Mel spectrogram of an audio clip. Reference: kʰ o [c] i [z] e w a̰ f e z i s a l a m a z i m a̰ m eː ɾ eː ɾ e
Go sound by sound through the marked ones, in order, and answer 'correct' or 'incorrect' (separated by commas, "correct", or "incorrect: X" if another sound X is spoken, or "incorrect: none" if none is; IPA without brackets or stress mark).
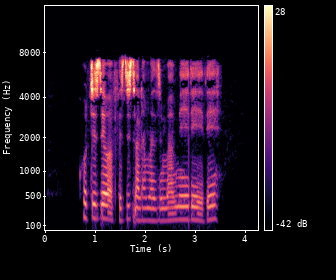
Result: incorrect: t, correct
